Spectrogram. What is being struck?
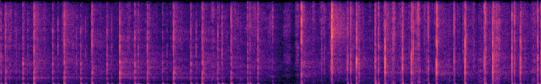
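Corrugated cardboard disc.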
